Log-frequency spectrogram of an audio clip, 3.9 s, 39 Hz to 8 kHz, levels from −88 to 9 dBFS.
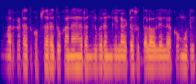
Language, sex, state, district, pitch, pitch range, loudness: Marathi, male, Maharashtra, Nagpur, 110 Hz, 110-115 Hz, -22 LUFS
